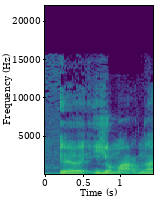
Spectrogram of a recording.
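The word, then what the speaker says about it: יֹאמַר נָא: Йомарна – это обычное произношение, обычное ударение, но из мелодических соображений в псалме лучше сказать йомарна, то есть ударение на, просительная частица на, и тогда ударение, значит, поскольку эти два слова произносятся без паузы, интонационная единица, то ударение с второго слога Йомар переходит на первый, чтобы не было двух ударений подряд. Такое облегченное ударение, ослабленное.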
